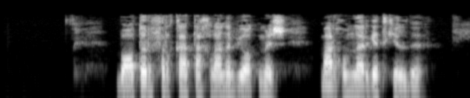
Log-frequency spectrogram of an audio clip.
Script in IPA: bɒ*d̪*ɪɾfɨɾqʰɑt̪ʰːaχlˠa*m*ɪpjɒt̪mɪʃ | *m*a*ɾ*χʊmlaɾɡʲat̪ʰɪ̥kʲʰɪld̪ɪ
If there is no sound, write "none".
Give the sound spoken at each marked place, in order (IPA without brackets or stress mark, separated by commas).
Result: t̪, n, m, ɾ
